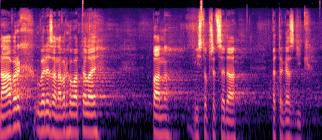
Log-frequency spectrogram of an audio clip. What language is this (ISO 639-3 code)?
ces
